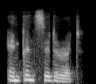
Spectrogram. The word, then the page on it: inconsiderate: Indian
